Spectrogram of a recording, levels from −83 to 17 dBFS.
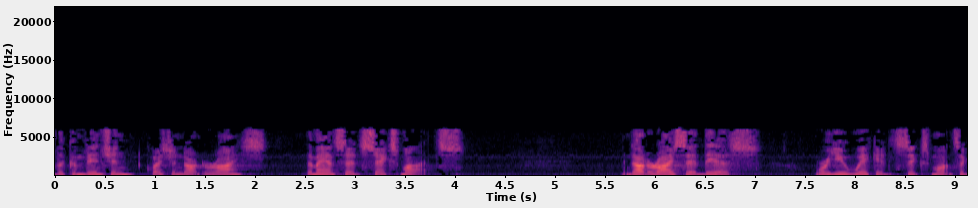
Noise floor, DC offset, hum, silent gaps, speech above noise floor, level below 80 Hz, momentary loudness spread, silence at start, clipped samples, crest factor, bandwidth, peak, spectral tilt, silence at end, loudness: -67 dBFS; under 0.1%; none; none; 35 dB; -68 dBFS; 13 LU; 0 s; under 0.1%; 24 dB; 6.2 kHz; -10 dBFS; -2.5 dB/octave; 0 s; -31 LUFS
